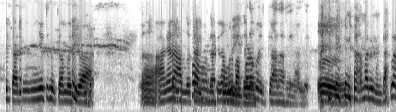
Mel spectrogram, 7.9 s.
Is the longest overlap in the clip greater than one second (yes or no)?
yes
